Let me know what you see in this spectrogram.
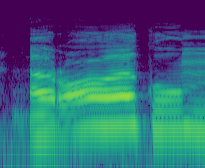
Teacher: را کے اوپر کڑا زبر ہے موٹا کر کے پڑھیں گے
